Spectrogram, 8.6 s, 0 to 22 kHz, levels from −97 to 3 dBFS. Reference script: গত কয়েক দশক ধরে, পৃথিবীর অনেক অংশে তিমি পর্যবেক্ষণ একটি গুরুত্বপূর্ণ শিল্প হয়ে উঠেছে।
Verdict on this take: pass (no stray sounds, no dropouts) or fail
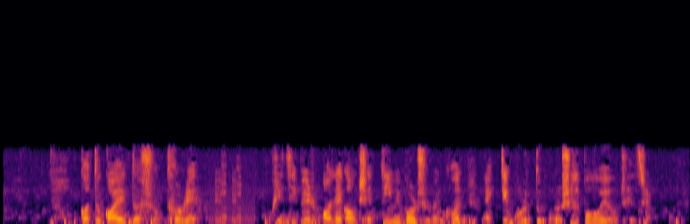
fail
